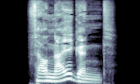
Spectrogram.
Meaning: present participle of verneigen
- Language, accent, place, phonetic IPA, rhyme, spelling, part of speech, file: German, Germany, Berlin, [fɛɐ̯ˈnaɪ̯ɡn̩t], -aɪ̯ɡn̩t, verneigend, verb, De-verneigend.ogg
